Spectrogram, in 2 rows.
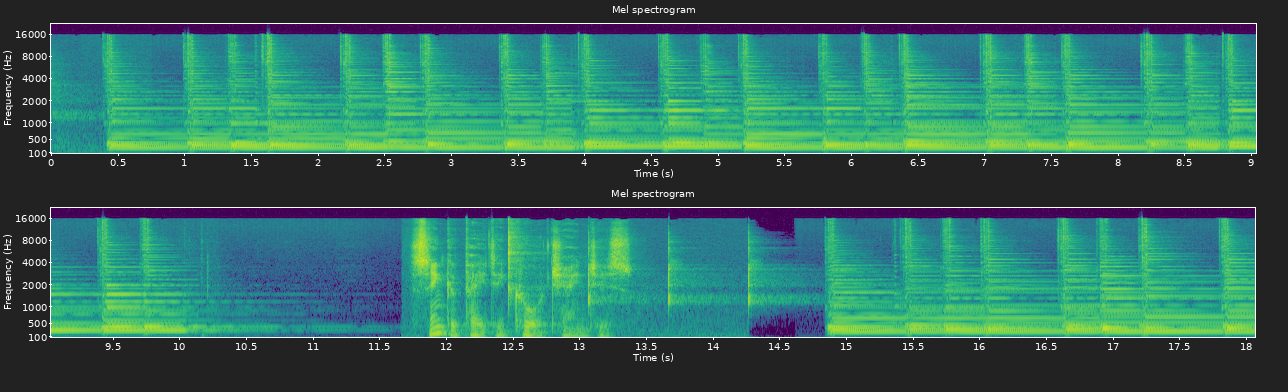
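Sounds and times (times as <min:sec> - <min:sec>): ukulele strumming chords: 0:00.0 - 0:11.2, 0:14.8 - 0:18.0.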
